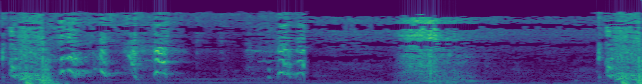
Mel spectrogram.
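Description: Hard puffs of breath as a man blows into a toddler's mouth while pinching one nostril shut, three times, with short bursts of laughter in between.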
